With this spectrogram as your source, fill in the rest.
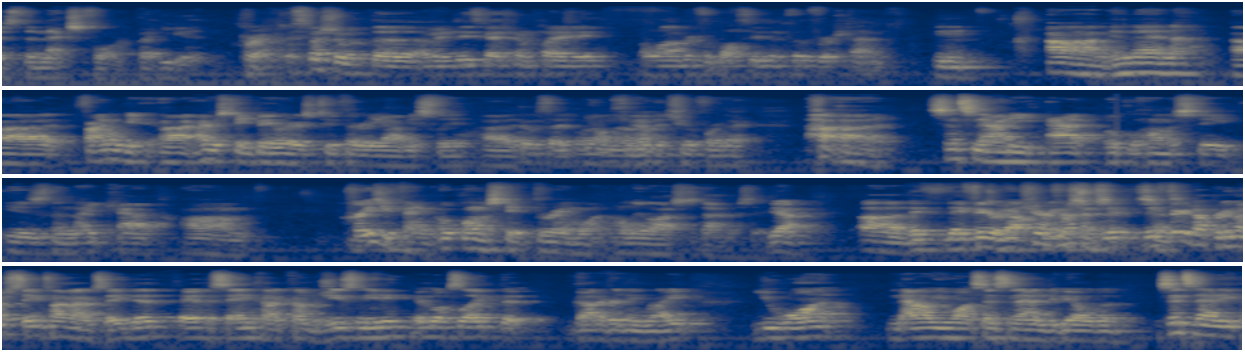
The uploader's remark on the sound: Due to technical difficulties, the audio is a little lower quality than normal.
